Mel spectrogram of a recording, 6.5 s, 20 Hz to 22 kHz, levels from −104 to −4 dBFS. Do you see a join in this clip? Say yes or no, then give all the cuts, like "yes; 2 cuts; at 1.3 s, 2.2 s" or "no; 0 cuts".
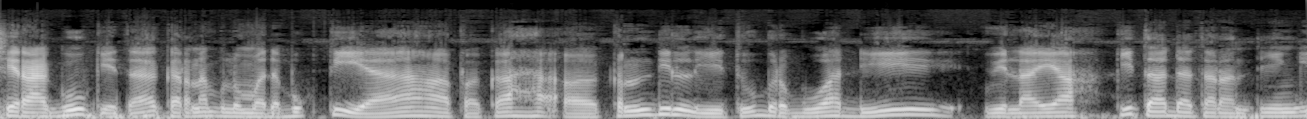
no; 0 cuts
